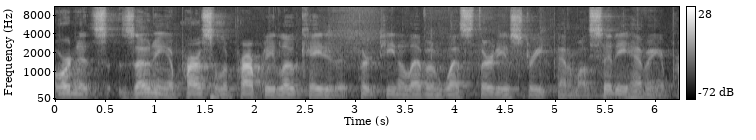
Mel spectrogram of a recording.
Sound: none

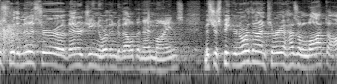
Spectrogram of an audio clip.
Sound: applause

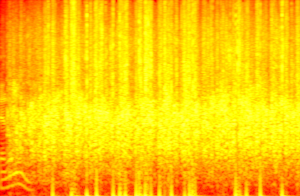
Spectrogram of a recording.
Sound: applause

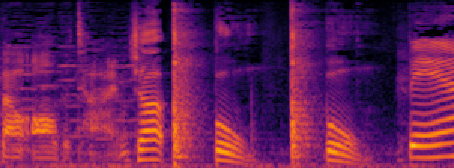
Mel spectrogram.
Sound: chopping

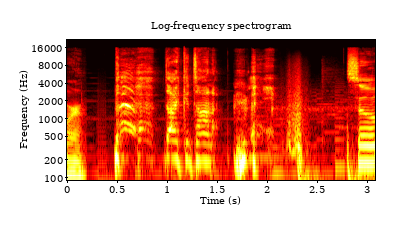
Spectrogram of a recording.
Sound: cough

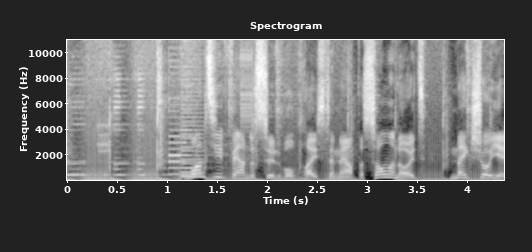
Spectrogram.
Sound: voice over

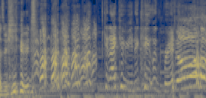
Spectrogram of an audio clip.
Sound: laugh

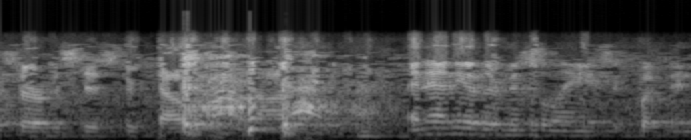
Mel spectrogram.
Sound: man coughing

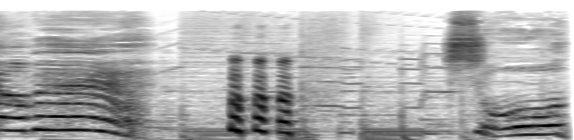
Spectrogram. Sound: chuckles

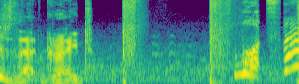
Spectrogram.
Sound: brushing

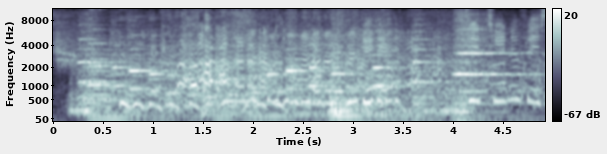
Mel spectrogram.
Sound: laughing

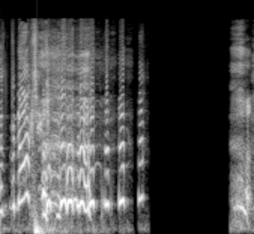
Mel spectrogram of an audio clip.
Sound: both laughing

